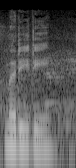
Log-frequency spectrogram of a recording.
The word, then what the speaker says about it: Madidi: Madidi. – How would you spell that? – M-A-D-I-D-I.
